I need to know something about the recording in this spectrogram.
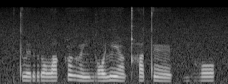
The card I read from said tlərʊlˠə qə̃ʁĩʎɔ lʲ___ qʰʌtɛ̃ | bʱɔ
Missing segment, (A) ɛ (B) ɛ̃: B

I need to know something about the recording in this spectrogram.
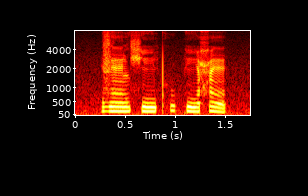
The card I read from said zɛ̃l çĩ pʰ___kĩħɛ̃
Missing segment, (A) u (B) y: A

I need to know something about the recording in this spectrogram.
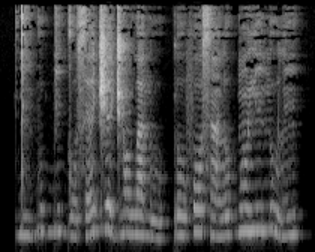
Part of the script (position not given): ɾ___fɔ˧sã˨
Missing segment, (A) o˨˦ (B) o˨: B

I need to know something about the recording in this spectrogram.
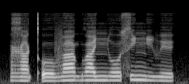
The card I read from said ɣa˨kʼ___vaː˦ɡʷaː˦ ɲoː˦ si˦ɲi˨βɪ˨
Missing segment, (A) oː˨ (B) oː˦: A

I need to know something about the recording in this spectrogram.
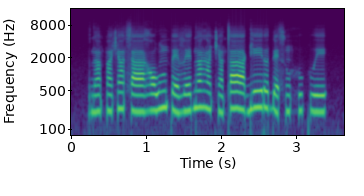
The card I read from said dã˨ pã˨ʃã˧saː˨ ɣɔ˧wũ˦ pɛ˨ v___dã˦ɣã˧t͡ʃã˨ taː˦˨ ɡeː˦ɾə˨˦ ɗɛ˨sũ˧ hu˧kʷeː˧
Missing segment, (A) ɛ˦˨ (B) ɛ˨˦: B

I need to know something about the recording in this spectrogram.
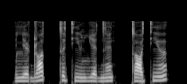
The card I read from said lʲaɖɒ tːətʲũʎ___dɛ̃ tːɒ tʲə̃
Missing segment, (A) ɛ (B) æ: A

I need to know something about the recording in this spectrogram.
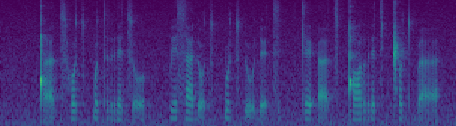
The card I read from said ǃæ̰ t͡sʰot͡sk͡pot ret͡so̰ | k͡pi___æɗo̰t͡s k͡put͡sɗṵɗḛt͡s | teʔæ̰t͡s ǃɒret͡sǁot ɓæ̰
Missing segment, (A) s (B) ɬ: A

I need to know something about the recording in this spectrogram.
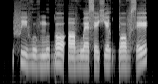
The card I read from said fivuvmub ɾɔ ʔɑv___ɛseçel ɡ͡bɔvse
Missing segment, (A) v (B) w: B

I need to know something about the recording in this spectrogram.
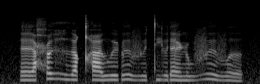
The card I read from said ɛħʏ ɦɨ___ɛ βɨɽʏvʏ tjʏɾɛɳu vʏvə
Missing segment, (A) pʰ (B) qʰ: B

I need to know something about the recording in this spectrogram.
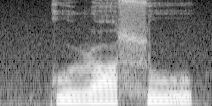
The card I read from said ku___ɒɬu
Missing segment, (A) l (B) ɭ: B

